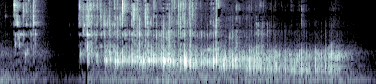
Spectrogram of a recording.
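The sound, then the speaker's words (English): The tenth beer, the last one in a bottle, cracks open with a brief hiss, then after a short pause beer glugs and splashes steadily into a glass for about three seconds before trailing off. Clear, with no talking. “On to number ten now, and this is the last one we have that's actually in a bottle. So pop that sucker.”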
